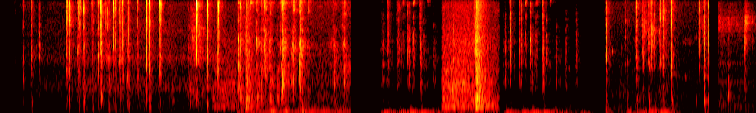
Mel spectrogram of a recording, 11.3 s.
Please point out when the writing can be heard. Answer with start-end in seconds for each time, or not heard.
not heard.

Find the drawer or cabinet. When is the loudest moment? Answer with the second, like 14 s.
7 s.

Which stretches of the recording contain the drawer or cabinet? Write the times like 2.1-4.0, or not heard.
3.1-4.0, 6.6-7.5.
